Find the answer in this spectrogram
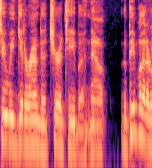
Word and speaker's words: Curitiba: How do you pronounce it again? Curitiba. Curitiba.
